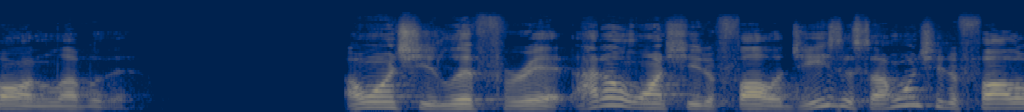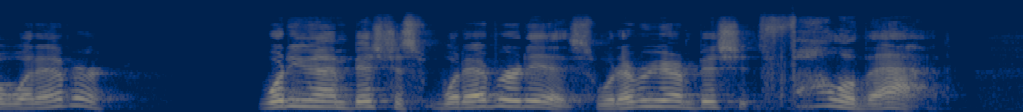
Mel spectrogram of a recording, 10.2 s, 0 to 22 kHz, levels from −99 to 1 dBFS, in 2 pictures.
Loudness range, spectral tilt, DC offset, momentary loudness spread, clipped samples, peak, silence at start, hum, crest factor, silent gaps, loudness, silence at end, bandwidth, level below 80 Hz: 2 LU; -3 dB/octave; under 0.1%; 9 LU; under 0.1%; -30 dBFS; 0 s; none; 20 dB; 0.93-1.72 s, 6.11-6.41 s; -48 LUFS; 0.5 s; 13.5 kHz; under -90 dBFS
